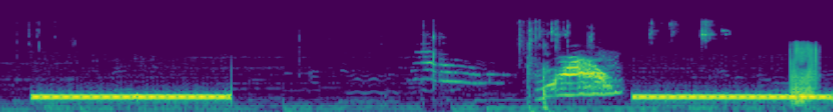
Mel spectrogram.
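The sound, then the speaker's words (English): Telephone line tones: a steady, loud, flat dial tone runs for about two seconds, then gives way to warbling, rising and falling meow-like tonal cries and bursts before the same steady tone returns for another two seconds. “Let's call Charles back and say she's not at work.”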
